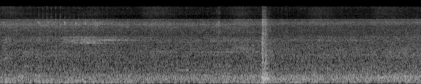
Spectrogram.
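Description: Steady street and traffic noise, with one sharp click about two and a half seconds in.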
